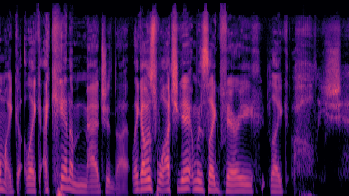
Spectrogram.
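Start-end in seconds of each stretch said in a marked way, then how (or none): 4.4-5.2 a soft unvoiced whisper of disbelief; whispered shock. Recalling watching the episode, a whispered holy shit. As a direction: breathe it out, floored. Reacting while watching the show.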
